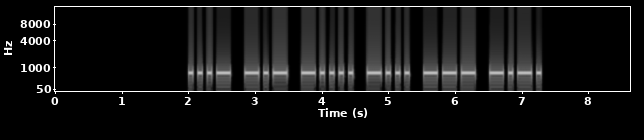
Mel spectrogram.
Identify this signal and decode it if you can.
Morse code, heard as a keyed tone, about 17 wpm, 700 Hz. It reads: VK6BOC
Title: DXCC-100 Call Signs - 6 Characters - 17wpm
